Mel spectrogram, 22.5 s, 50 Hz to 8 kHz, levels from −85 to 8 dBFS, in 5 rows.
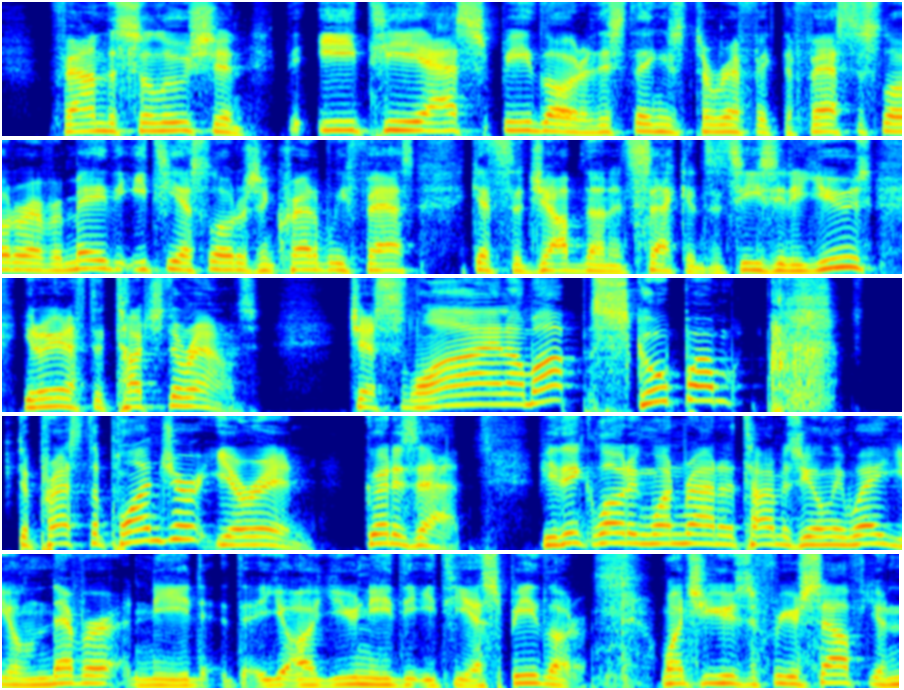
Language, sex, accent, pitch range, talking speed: English, male, American, 135-185 Hz, 220 wpm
